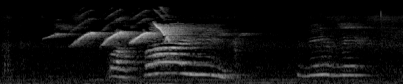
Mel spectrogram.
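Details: A yellow-bellied seedeater delivers a tui tuí song, a rapid chain of rising whistled notes peaking in a loud burst, followed by a shorter, softer phrase.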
